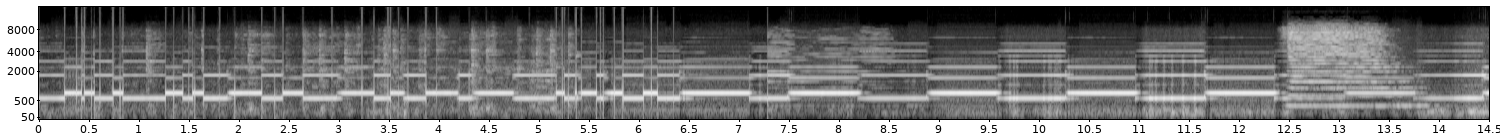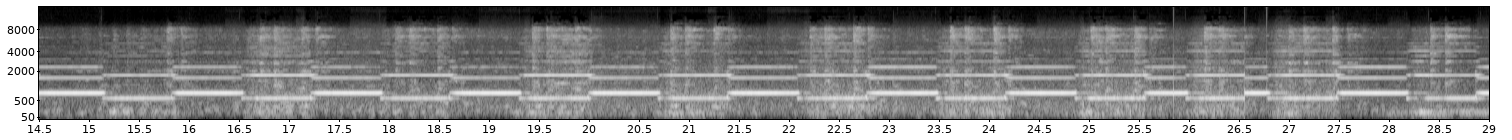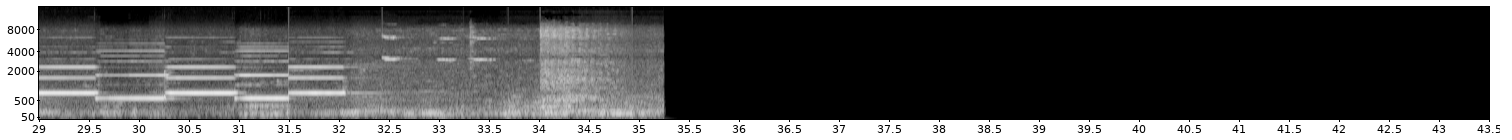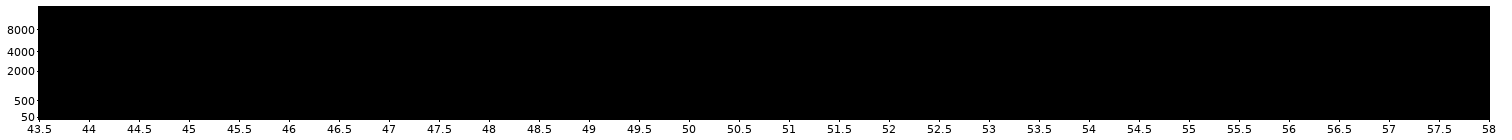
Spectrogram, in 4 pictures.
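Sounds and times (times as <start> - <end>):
level crossing two-tone alarm: 0.0 - 32.7
horn blaring: 0.0 - 35.0
short high beeps: 0.2 - 6.4.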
